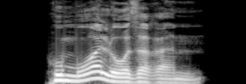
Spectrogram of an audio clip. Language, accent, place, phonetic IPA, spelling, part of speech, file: German, Germany, Berlin, [huˈmoːɐ̯loːzəʁəm], humorloserem, adjective, De-humorloserem.ogg
- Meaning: strong dative masculine/neuter singular comparative degree of humorlos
